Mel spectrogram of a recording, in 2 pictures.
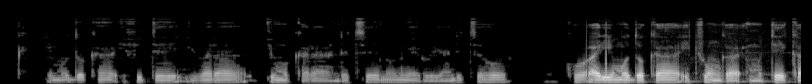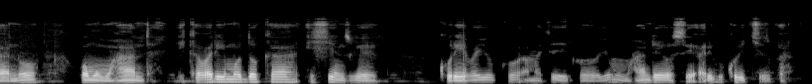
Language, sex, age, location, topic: Kinyarwanda, female, 25-35, Kigali, government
